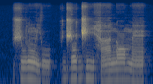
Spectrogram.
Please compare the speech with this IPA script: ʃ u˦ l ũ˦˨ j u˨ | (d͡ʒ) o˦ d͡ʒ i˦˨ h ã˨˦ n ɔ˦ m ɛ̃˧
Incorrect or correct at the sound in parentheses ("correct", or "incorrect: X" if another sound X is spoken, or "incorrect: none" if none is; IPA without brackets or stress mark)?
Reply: correct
